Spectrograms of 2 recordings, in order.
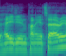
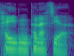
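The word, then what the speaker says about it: Hayden Panettiere: prior to that right yes and it's also hadan panary right I hope I'm pronouncing that name correctly that is not how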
